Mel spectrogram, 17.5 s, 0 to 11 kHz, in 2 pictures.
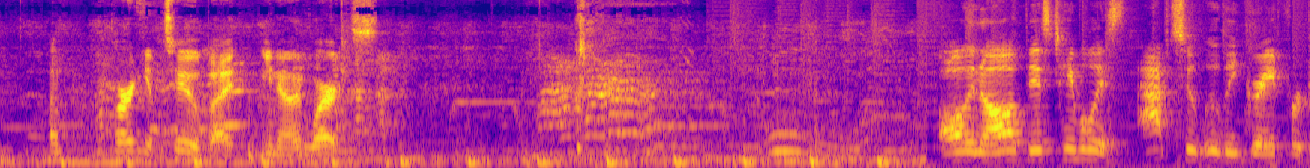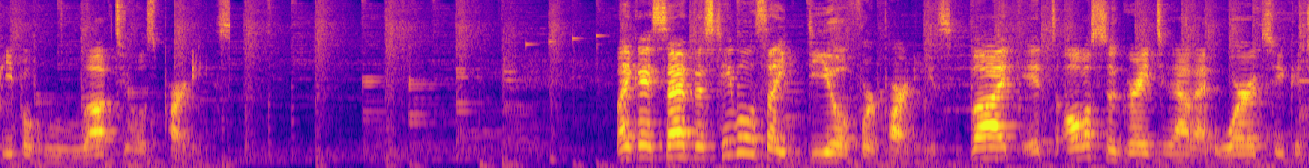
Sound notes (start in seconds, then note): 2.8 dance music; 3.5 laughs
